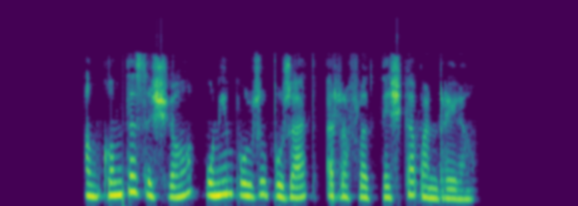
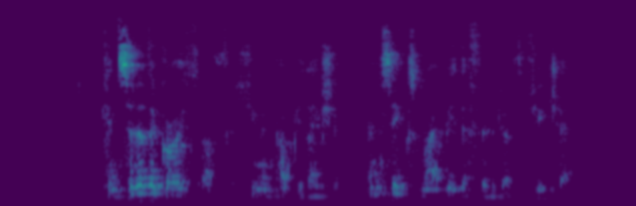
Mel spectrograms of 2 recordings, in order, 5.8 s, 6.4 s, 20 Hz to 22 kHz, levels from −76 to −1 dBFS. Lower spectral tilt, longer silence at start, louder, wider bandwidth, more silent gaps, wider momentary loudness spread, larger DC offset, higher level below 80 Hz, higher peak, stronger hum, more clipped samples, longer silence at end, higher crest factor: first, -4.5 dB/octave vs 1.5 dB/octave; second, 0.85 s vs 1.05 s; first, -13 LUFS vs -38 LUFS; second, 7.8 kHz vs 15.5 kHz; second, 3.20-3.25 s vs 3.47-3.65 s; second, 8 LU vs 25 LU; neither; first, -54 dBFS vs under -90 dBFS; first, 0 dBFS vs -16 dBFS; neither; neither; first, 1.05 s vs 0.65 s; second, 14 dB vs 30 dB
